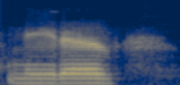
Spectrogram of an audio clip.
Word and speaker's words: NATV: It's just at Native Restaurant. It's going to be a black logo. It's spelled N-A-T-V with a line over the A to make it long.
